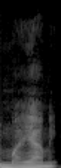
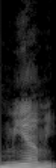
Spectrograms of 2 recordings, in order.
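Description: First: The first syllable sounds like 'my', as in Mayaimi. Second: The first syllable sounds like 'mee', Spanish-style. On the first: The speaker calls it right. "Lo correcto es decir Miami" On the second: The speaker calls it wrong. "tan fácil de leer en español como Miami, los cubanos decimos Miami"

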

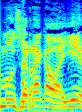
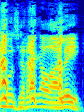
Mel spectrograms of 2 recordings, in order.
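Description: First: The name is said with a Spanish pronunciation. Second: The name is said with an American pronunciation. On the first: The speaker calls it right. "ella es española. Es [name]" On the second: The speaker calls it wrong. "Los gringos le dicen Montserrat Caballé"

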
